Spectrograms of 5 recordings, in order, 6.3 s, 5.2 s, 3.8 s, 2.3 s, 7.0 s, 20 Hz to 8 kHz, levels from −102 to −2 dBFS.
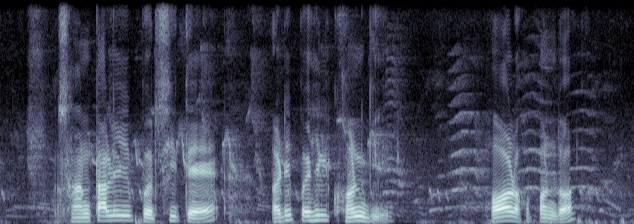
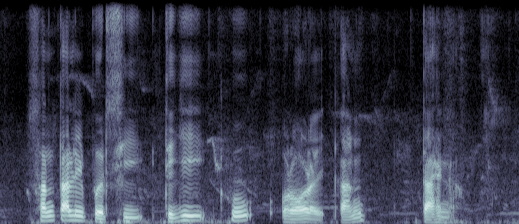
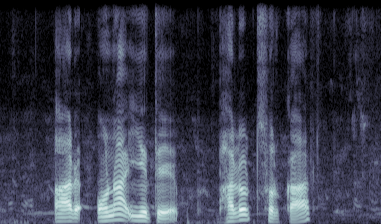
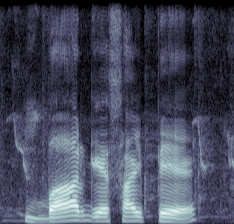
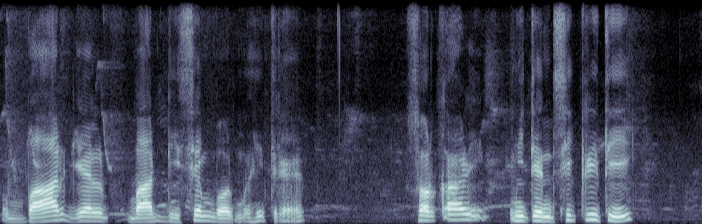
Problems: constant background noise, background conversations at intervals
